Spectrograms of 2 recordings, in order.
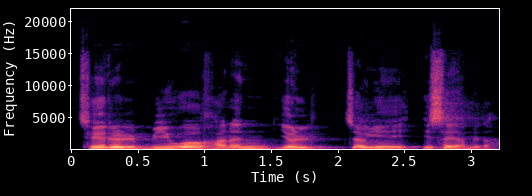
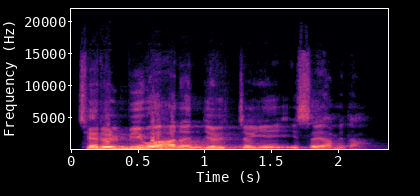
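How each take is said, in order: First: Loud, slow, stretched-out proclamation; preacher's slogan. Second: Very loud, driving preacher's call; leading group repetition. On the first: Pastor announcing the first point to the congregation, slow loud proclamation. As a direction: declare it slowly and forcefully for repeating. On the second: Pastor leading the congregation in repeating, full-force loud call. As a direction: belt it out so everyone repeats along. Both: Shown as a demonstration. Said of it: "한번 따라합시다".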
